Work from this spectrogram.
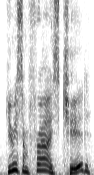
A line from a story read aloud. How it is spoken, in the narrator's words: he yelled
